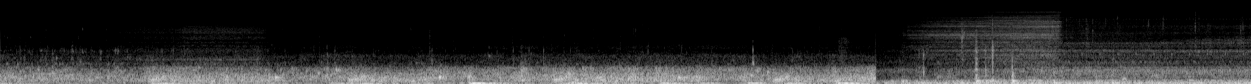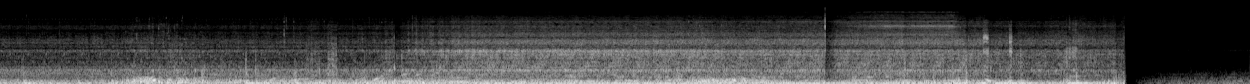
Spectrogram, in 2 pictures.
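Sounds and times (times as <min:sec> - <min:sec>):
underwater rumble of moving water: 0:00.0 - 0:25.0
underwater hiss: 0:01.1 - 0:02.8, 0:09.0 - 0:14.3.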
